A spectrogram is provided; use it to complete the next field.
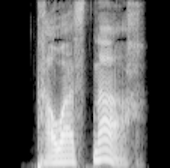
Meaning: second-person singular present of nachtrauern
- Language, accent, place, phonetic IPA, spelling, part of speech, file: German, Germany, Berlin, [ˌtʁaʊ̯ɐst ˈnaːx], trauerst nach, verb, De-trauerst nach.ogg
